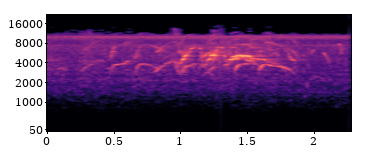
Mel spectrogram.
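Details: Wild White-faced whistling ducks in the Pantanal give a chorus of high, thin, overlapping whistles, rising and falling quickly, as from several birds calling at once, over a steady background hiss.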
